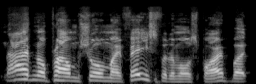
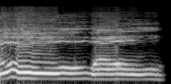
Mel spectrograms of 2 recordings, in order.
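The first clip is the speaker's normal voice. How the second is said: high, loud mocking "oh, well"; mock high exclaim; 7 semitones higher, 10 dB louder than usual. Reading a chatter's reply aloud, mock high exclaim. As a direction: toss it off in a shrill mock voice. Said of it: "He said".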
